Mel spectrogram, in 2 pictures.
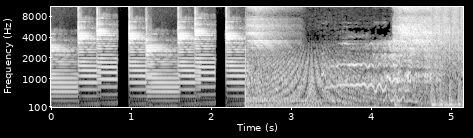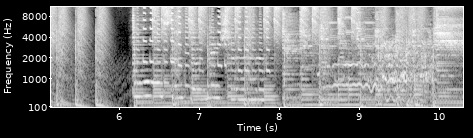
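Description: A loud, heavily processed horse whinny, used as a segment intro effect, sounds over a dense electronic jingle, with a few choppy stabs at the start followed by a sustained, distorted musical burst. No one speaks.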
